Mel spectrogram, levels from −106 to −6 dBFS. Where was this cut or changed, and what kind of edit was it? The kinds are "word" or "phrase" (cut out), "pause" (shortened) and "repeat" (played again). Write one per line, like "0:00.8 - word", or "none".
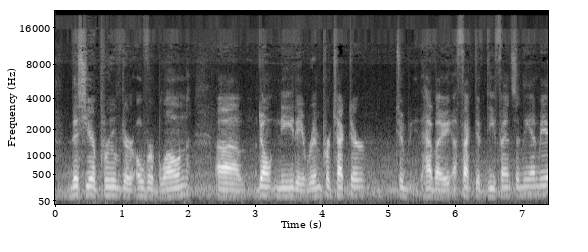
0:03.0 - word
0:05.1 - word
